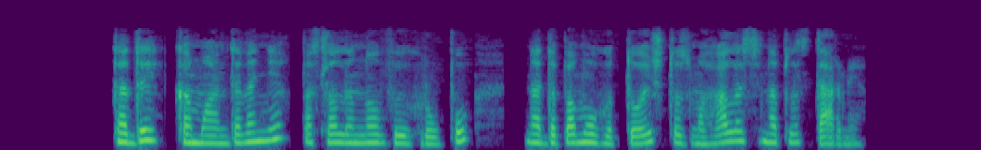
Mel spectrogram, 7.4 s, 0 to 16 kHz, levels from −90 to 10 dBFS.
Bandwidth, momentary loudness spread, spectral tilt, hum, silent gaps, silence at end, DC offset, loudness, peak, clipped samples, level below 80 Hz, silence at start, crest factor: 7.6 kHz; 8 LU; -6.5 dB/octave; none; 1.26-1.31 s, 2.19-2.26 s, 3.79-3.93 s, 4.65-4.69 s; 0.9 s; under 0.1%; -20 LUFS; -2 dBFS; under 0.1%; -60 dBFS; 0.85 s; 18 dB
